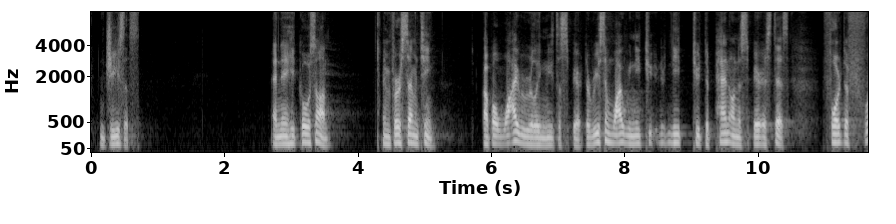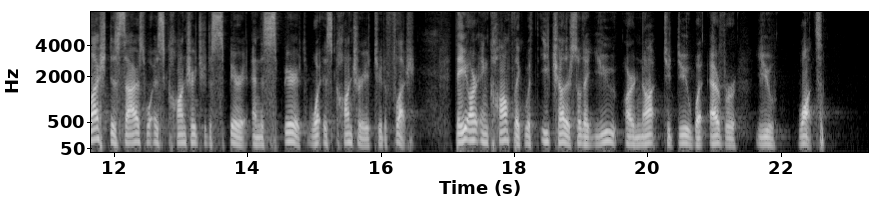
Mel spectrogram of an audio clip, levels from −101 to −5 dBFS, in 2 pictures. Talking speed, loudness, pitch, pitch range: 170 wpm, -30 LUFS, 125 Hz, 110-140 Hz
